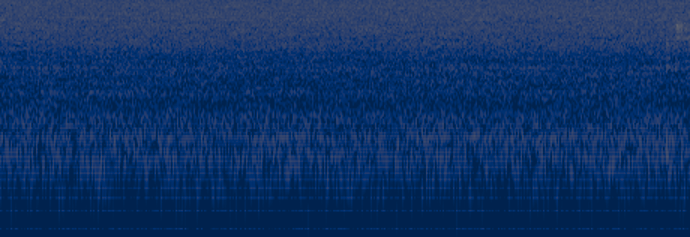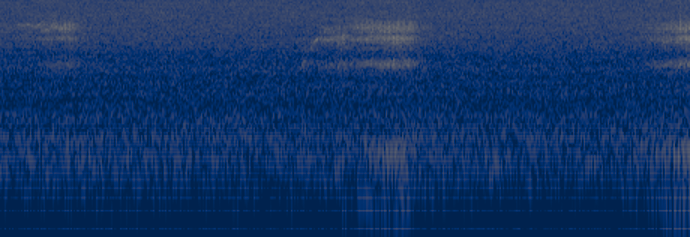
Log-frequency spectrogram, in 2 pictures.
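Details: Dexter, a pet dog, snores through an afternoon nap indoors beside Rio, a Boston Terrier and a Beagle cross. The breaths are soft and airy, each a faint hissing rasp a few seconds apart, over a steady low room hum.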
